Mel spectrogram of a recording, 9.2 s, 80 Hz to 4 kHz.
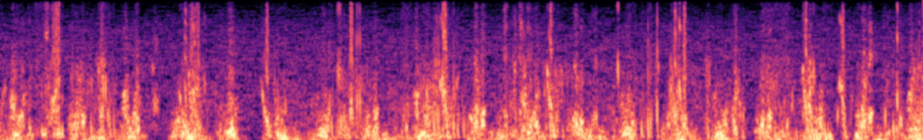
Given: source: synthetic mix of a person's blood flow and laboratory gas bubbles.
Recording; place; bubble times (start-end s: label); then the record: Doppler ultrasound of blood flow; precordium
0.00-0.08 s: bubbles
0.28-1.16 s: bubbles
1.51-1.59 s: bubbles
1.72-2.08 s: bubbles
2.18-2.28 s: bubbles
2.60-2.91 s: bubbles
3.27-3.71 s: bubbles
4.00-4.72 s: bubbles
4.94-5.73 s: bubbles
5.88-6.00 s: bubbles
6.15-6.21 s: bubbles
6.31-6.62 s: bubbles
6.66-6.92 s: bubbles
7.05-7.12 s: bubbles
7.29-7.47 s: bubbles
7.63-8.17 s: bubbles
8.21-8.53 s: bubbles
8.82-9.24 s: bubbles
From the record:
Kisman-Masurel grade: 332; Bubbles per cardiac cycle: rolling drumbeat, 9 or more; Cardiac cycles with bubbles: 50 to 99%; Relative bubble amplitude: moderate (0.250 to 0.450); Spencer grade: 3 (all of the cardiac periods contain showers or single bubble signals, but not dominating or overriding the cardiac motion signals); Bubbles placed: only in the low amplitude regions of the cardiac cycle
